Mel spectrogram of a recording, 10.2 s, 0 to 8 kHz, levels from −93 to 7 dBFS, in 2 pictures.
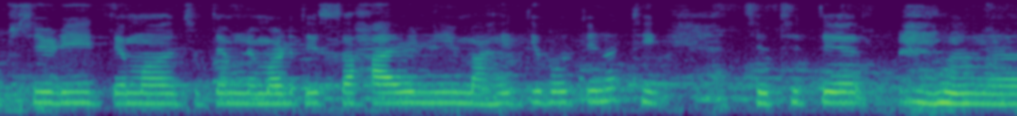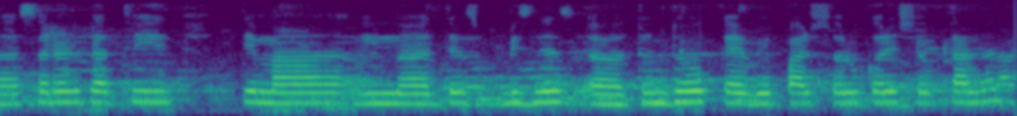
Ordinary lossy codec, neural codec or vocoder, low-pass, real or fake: none; none; 7.2 kHz; real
